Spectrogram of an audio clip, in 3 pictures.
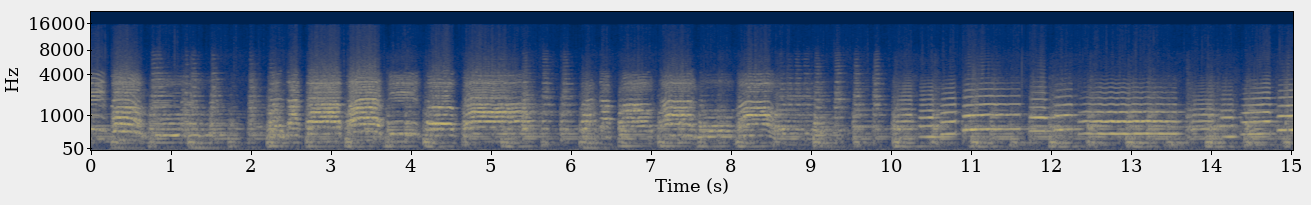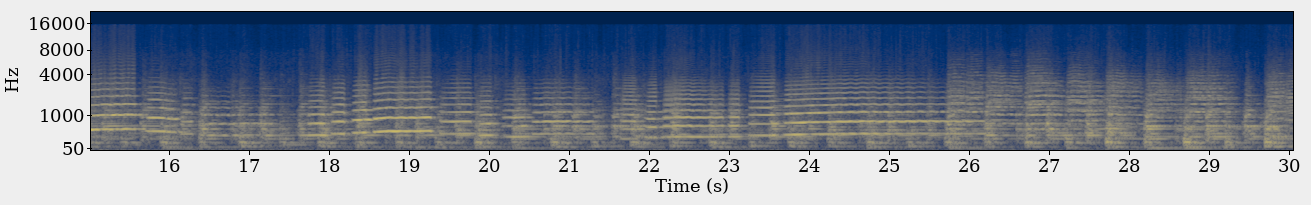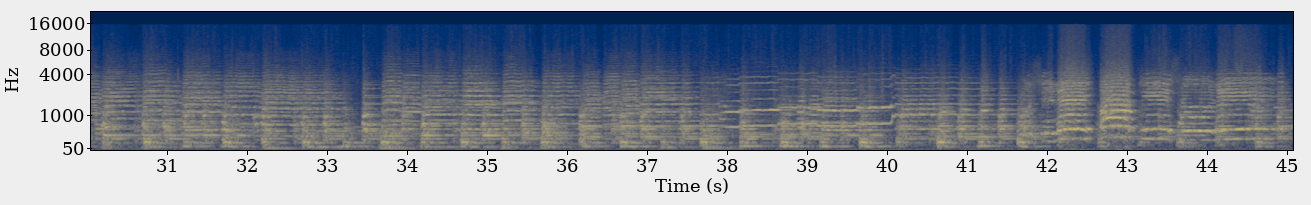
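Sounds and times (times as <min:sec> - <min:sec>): orchestra playing samba: 0:00.0 - 0:45.0.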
